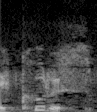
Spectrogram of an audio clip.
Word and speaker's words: Culross: There's another place I remember too, a place in Fife called Culross. You say Cooris.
